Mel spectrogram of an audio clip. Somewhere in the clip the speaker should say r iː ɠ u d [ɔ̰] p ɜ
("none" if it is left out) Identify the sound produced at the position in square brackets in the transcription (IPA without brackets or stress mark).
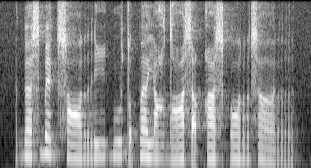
ɔ̰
